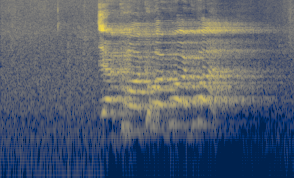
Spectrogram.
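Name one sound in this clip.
A young man shouts excitedly nearby.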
